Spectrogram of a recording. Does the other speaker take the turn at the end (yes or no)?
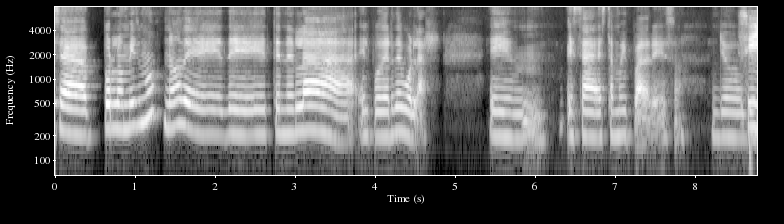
yes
